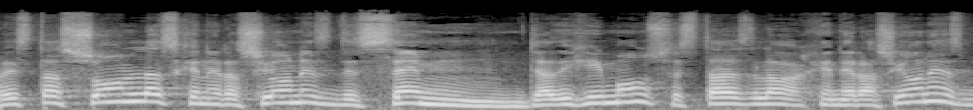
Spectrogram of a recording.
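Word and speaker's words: Shem: el acto le doy en sem es como se pronuncia en hebreo que significa su nombre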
